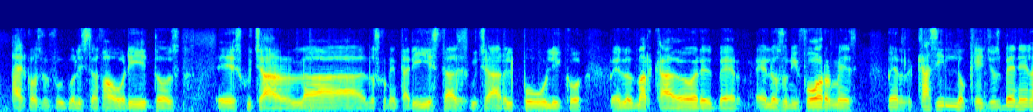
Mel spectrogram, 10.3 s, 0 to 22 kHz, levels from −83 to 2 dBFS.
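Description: At 1.94–2.16 s, 5.90–6.10 s and 8.60–8.88 s, comfort noise replaces the background, likely from discontinuous transmission. The pauses become steady, featureless hiss, up to about 4 dB quieter, showing as smooth, uniform spectrogram bands.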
